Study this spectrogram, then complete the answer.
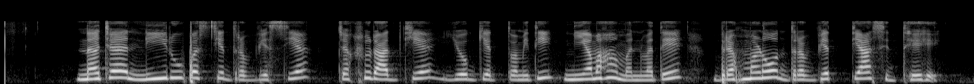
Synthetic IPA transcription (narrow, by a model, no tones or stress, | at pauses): nɐt͡ʃɐniːɾuːpɐsjɐd̪ɾɐʋjɐsjɐ | t͡ʃɐkʃuɾaːd̪jɐjoːɡjɐt̪ʋɐmit̪inijɐmɐɦɐ̆mɐnʋɐt̪eː | bɾɐmːɐɳoːd̪ɾɐʋjɐt̪jaːsid̪ʱːeːɦe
